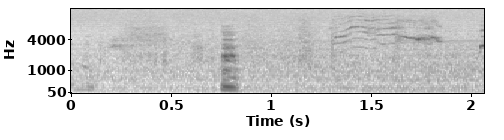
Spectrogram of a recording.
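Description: A baboon clinging to the car's side mirror gives a short, high, warbling squeal about one and a half seconds in. A brief sharp sound comes just before it.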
